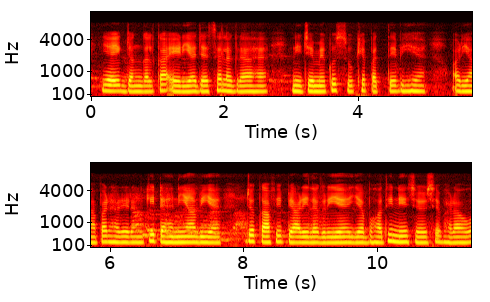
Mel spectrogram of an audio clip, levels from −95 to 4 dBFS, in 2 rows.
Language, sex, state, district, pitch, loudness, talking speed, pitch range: Hindi, female, Bihar, Saharsa, 180 Hz, -25 LUFS, 205 wpm, 180-190 Hz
